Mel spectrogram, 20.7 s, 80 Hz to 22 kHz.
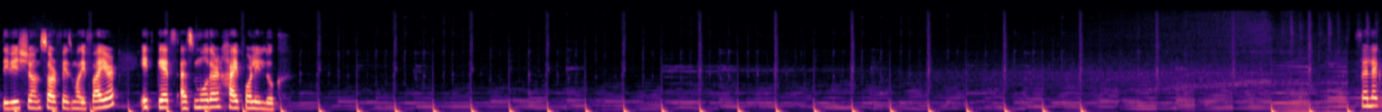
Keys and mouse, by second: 0.5 click, 1.0 middle click, 1.7 ctrl+r, 3.3 click, 4.0 middle click, 4.2 click, 4.9 ctrl+r, 8.1 click, 8.4 click, 9.5 ctrl+r, 10.7 click, 11.1 middle click, 11.8 ctrl+r, 13.7 click, 14.3 middle click, 14.7 click, 15.4 Tab, 16.1-16.6 shift+drag, 17.0-17.6 drag, 17.6-18.3 middle drag, 18.6-19.3 middle drag, 19.6 Tab, 20.0 middle click.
